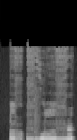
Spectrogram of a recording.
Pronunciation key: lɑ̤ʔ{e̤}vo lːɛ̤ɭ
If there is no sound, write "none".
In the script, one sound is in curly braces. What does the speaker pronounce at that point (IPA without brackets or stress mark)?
ɛ̤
